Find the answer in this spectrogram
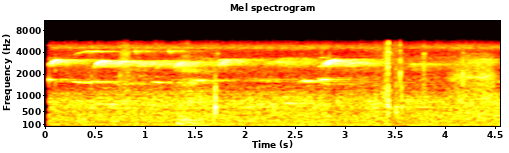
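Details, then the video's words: A chorus of tiny common coquí frogs in Puerto Rico gives high, bird-like whistled notes that overlap continuously, often mistaken for birds. "Sonidos de los coquí"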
